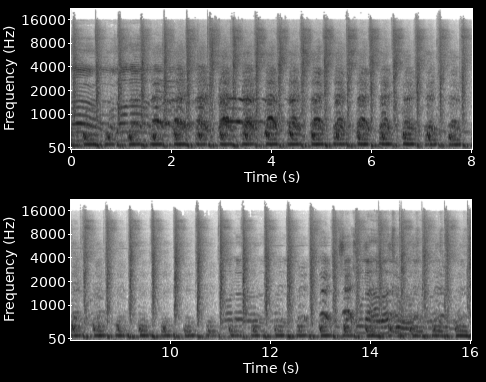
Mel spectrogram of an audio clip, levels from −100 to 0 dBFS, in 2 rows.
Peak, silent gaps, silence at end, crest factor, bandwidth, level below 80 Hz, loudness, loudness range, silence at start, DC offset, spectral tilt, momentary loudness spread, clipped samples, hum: 0 dBFS; none; 0 s; 14 dB; over 20 kHz; -44 dBFS; -15 LUFS; 6 LU; 0 s; under 0.1%; -4 dB/octave; 7 LU; under 0.1%; none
